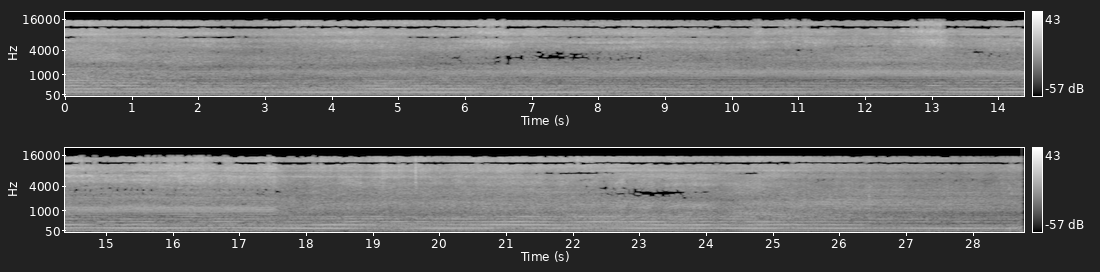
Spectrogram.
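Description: Commercial lawn mower engine running steadily while mowing, its level rising and falling a little as it moves, together with a string trimmer's small engine running; the trimmer's higher note stops abruptly about two-thirds of the way through.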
